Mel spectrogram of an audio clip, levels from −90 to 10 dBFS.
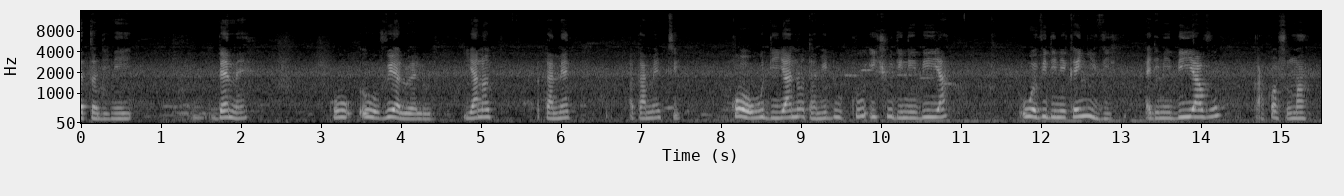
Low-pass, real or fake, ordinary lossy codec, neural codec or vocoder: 14.4 kHz; real; MP3, 64 kbps; none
